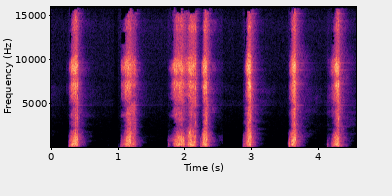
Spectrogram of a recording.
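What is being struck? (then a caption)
Stuffed fabric pillow with woven texture. Two hands with long manicured nails vigorously scratch a soft, stuffed grey fabric pillow with a raised chevron woven texture. Short, separate bursts of dry, rustling scratching sit mostly in the low-mid range, with a faint bright hiss on top. Each stroke stops quickly into silence.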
